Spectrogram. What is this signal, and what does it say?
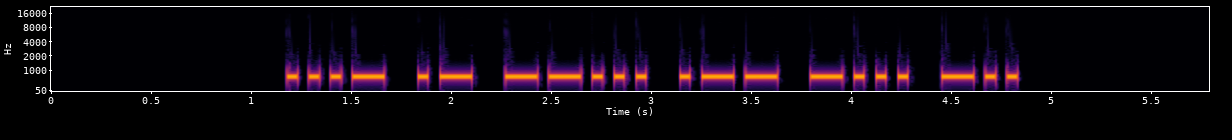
Morse code, heard as a keyed tone, about 22 wpm, 700 Hz. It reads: VA7WBD
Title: DXCC-100 Call Signs - 6 Characters - 22wpm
